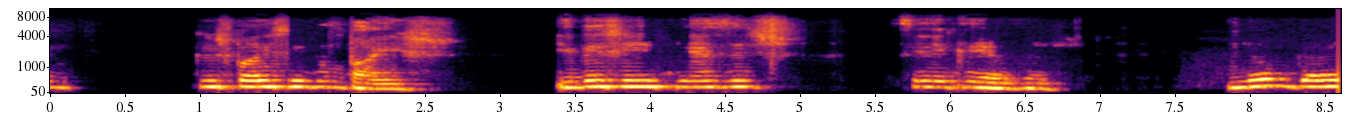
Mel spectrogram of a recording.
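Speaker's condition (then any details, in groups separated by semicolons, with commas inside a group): Cerebral palsy; speech affected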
